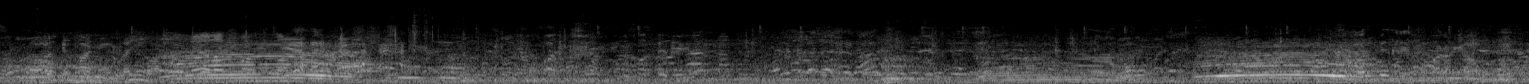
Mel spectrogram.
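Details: Nelore cattle being sorted at a cattle fair in Tabira, Pernambuco, Brazil: several long, harmonic moos, roughly two clusters around two and eleven seconds, over steady crowd noise and men talking about prices.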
